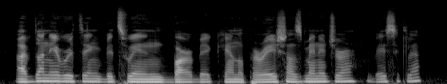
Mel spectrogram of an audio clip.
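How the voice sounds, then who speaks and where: With a Bulgarian accent, a man talks at a moderate pace and fairly even intonation, captured in a very clean recording with a silent background and a dry, close sound with no echo. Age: 30s. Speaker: bar consultant and podcast co-host. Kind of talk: casual podcast chat.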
